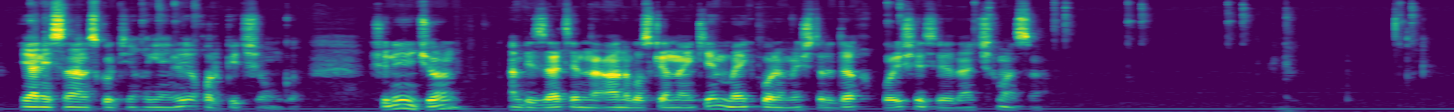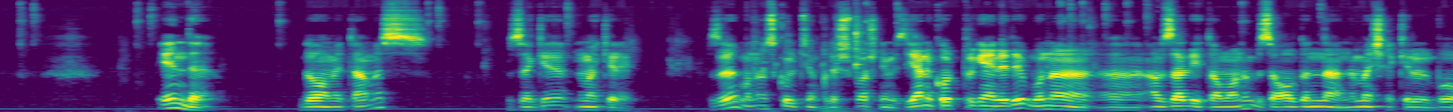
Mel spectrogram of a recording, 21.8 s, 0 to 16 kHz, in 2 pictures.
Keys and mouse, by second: 0.2 click, 3.4-4.0 typing, 6.6 click, 7.3 right click, 8.4 click, 9.5 click, 10.5-16.4 drag, 16.1-18.2 typing, 17.4 click, 18.8-21.8 alt+drag.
